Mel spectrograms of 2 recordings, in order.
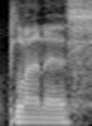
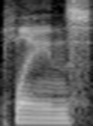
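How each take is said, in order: First: The name is said with a Spanish accent. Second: The name is said with an English accent.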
